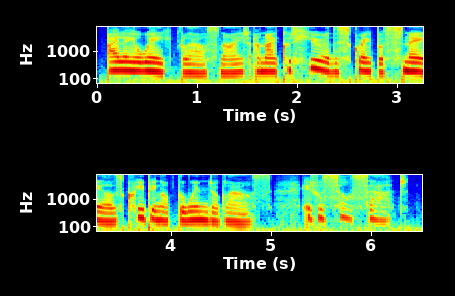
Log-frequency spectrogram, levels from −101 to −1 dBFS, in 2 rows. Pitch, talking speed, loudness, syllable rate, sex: 185 Hz, 205 wpm, -17 LUFS, 4.6 syllables/s, female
